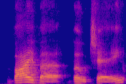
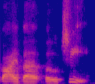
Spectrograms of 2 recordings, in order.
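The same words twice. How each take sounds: First: "viva" as VYE-va, "voce" ending in -chay; alternative pronunciation. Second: "viva" as VYE-va, "voce" ending in -chee; second alternative pronunciation. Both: Shown as a demonstration. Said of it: "it also can be pronounced".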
